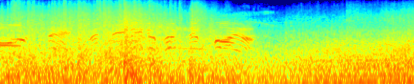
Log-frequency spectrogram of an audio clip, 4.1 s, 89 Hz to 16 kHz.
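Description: Bursts of small-arms and machine-gun fire crackle through a Company of Heroes 2 battle between Soviet infantry squads, dense and overlapping, with a sweeping whine of projectiles over the din.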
